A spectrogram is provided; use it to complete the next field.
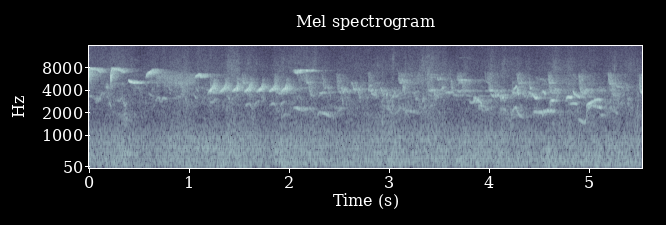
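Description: A chorus of songbirds, with warbling and repeated bright chirps and trills, blackbird, chiffchaff, blackcap and wren, layered over a steady outdoor background hiss.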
